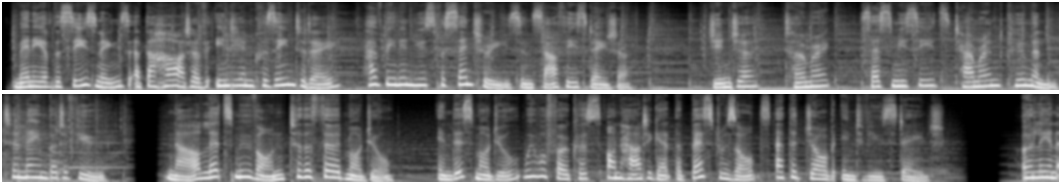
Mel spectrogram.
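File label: Australian narration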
